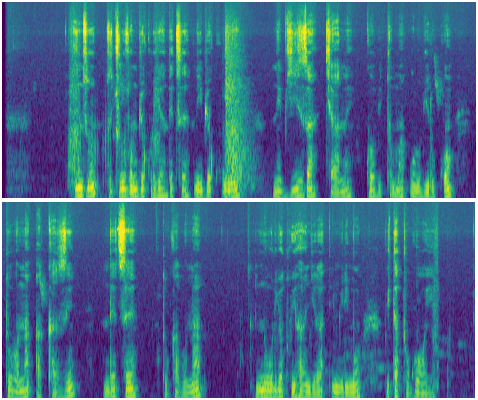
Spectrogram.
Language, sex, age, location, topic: Kinyarwanda, male, 25-35, Musanze, finance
